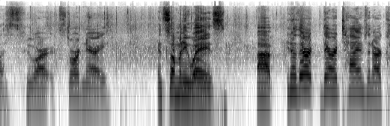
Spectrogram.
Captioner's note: applause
